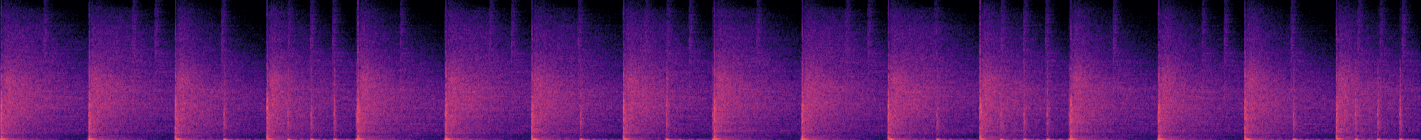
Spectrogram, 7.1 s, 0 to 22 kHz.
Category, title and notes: Music > Solo percussion
Rammstein Type Drum Loop (135 BPM)
Rammstein Type Drum Loop Made with SSD drumsampler 5
HEAVY, RAMMSTEIN, METAL, DRUM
